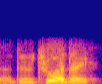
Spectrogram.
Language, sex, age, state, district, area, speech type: Kashmiri, male, 30-45, Jammu and Kashmir, Budgam, rural, conversation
